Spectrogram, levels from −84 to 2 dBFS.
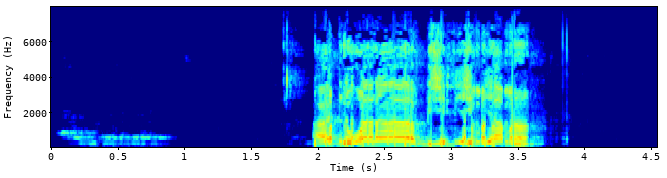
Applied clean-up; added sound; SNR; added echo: none; none; none; none.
